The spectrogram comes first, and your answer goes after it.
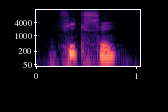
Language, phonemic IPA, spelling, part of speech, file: French, /fik.se/, fixer, verb, Fr-fixer.ogg
- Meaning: 1. to fix, fasten 2. to fix, arrange, set (a date, price etc.) 3. to settle (in a place) 4. to stare at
